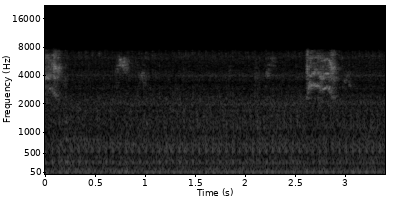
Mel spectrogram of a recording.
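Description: Pet birds kept in a cage indoors give a few brief, high chirps, one at the start, one soon after and a louder one near the end, over a quiet room hum.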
